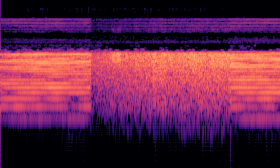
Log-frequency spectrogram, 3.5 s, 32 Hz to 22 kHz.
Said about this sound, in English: This is a recording of a shortwave radio station that's commonly known as the Buzzer. It's broadcast at 4625 kHz, and for the most part, it plays this buzzing sound continuously.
